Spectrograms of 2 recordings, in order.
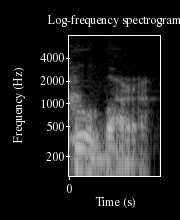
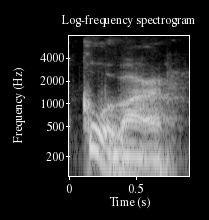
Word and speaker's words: Kuwabara: Who's Cool Bara? Kuwabara.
